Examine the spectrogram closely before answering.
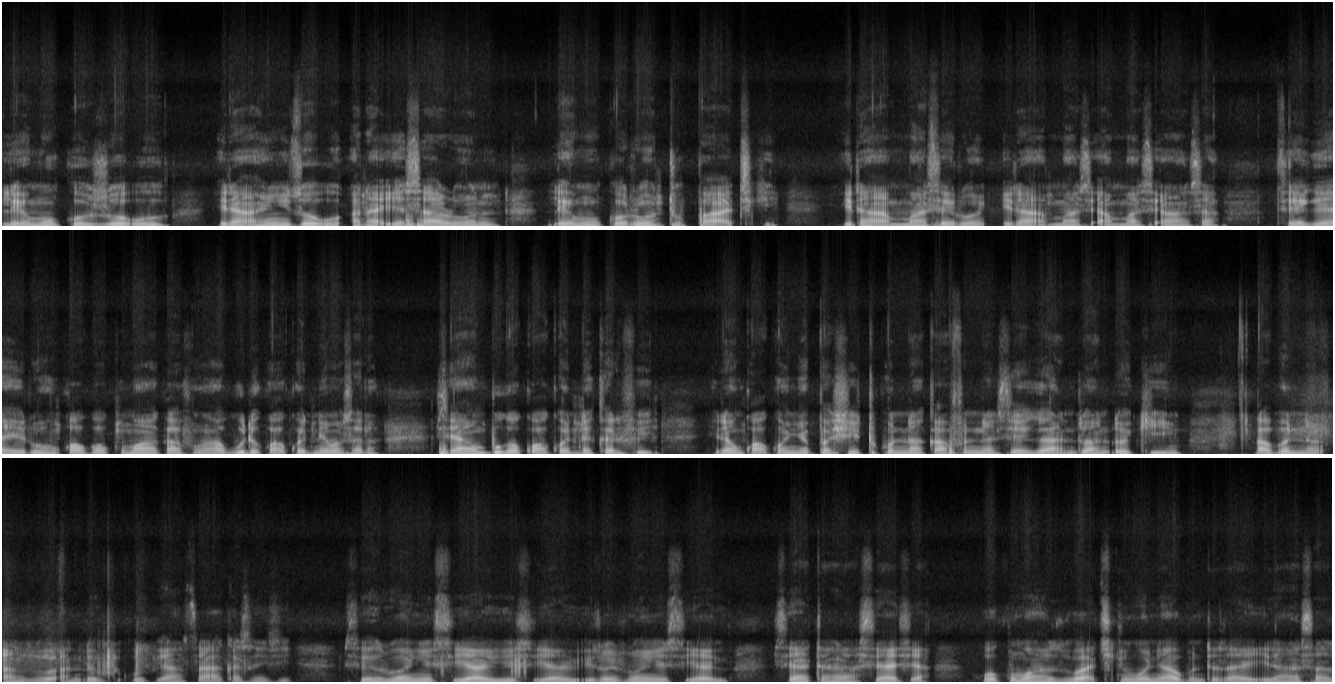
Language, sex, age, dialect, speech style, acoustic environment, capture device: Hausa, male, 18-24, Nigeria - Kano, nervous; excited; tired; anxious, people talking; music; nature, mobile / Linux / Chrome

